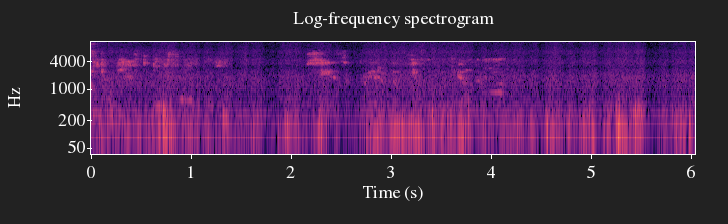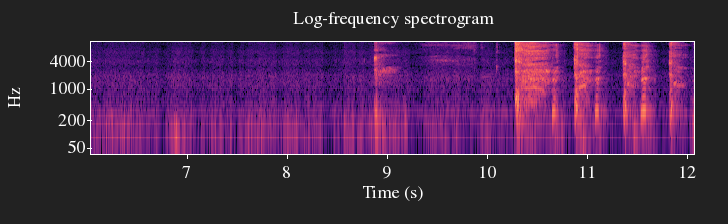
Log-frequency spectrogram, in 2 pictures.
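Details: Person feeling unwell with a bad cough causing chest and rib pain from coughing: low muffled background, then a burst of about five sharp, harsh coughs near the end.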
